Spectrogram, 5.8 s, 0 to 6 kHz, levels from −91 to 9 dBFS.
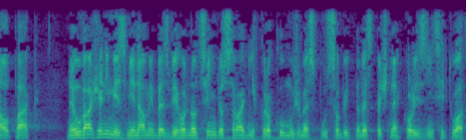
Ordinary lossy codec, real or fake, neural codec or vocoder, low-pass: none; real; none; 5.4 kHz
